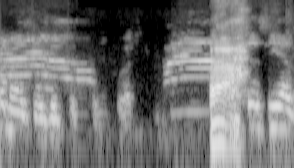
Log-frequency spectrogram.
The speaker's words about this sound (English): Meow.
